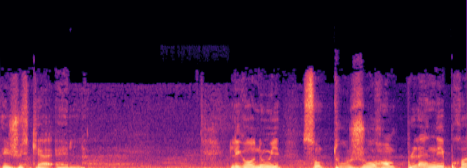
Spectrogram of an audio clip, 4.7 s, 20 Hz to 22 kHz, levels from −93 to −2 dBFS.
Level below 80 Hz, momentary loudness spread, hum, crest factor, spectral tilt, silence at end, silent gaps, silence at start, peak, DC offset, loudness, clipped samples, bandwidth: -28 dBFS; 20 LU; none; 14 dB; -5.5 dB/octave; 0 s; none; 0 s; 0 dBFS; under 0.1%; -15 LUFS; under 0.1%; 13.5 kHz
